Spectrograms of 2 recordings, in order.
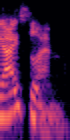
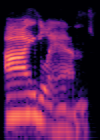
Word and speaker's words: island: all right yeah um iceland island yeah you don't say iceland you pronounce it island and there were other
